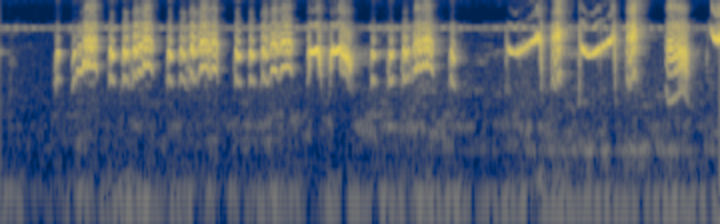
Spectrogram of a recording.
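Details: Long-tailed shrike singing energetically to spur untrained shrikes into song: a dense, fast jumble of high chattering, buzzy and whistled notes in quick bursts, ending in looping rising-and-falling whistles.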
